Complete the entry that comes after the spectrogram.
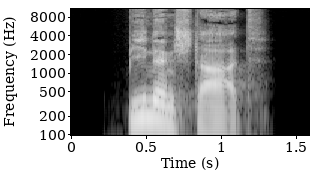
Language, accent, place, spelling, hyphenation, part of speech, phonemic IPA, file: German, Germany, Berlin, Bienenstaat, Bie‧nen‧staat, noun, /ˈbiːnənˌʃtaːt/, De-Bienenstaat.ogg
- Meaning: bee colony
